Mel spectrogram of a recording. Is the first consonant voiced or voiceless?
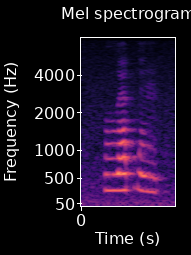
voiced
